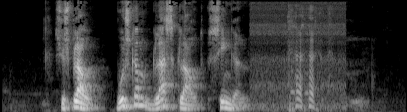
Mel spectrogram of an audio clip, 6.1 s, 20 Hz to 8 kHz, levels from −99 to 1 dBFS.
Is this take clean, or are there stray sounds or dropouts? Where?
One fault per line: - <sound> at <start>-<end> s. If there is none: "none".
- laugh at 4.3-5.0 s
